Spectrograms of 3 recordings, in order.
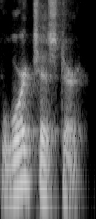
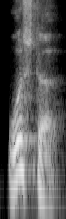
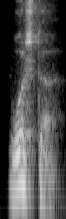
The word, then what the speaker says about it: Worcester: But um when he said, you know, you so do you want to stay here in in Worces Worcester?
